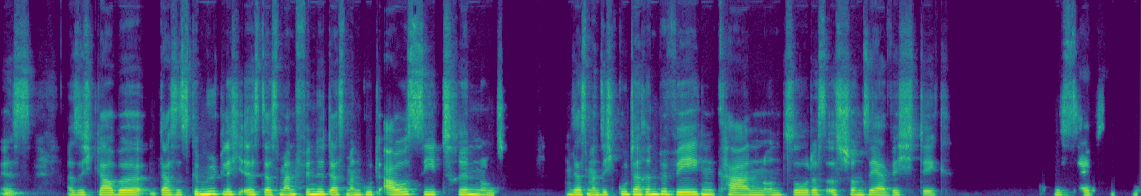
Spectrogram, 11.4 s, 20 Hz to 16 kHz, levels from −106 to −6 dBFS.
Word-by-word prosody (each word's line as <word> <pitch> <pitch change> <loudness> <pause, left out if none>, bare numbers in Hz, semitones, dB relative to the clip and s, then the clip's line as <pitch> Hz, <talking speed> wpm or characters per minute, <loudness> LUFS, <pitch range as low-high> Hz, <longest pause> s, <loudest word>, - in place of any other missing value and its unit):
ist. 270 +1 -9 0.3
Also, 165 +1 -5
ich 175 0 -9
glaube, 175 -1 +2
dass 175 -1 -1
es 175 -1 -6
gemütlich 200 0 +5
ist, 190 0 -1
dass 175 -1 -1
man 185 +1 0
findet, 200 0 +4
dass 180 0 0
man 180 0 -1
gut 185 0 -3
aussieht 190 -1 0
drin 190 0 +3
und 175 - -8 0.6
dass 185 0 0
man 175 -2 0
sich 180 +1 -5
gut 200 +1 0
darin 195 +1 +5
bewegen 195 -2 +2
kann 170 -2 -3
und 165 +2 -7
so, 170 0 -2
das 175 0 -4
ist 170 - -5
schon 170 -2 -3
sehr 165 -2 -2
wichtig 165 -1 -8 1.0
für's 175 0 -9
Selbstvertrauen. 170 +1 -9
180 Hz, 175 wpm, -20 LUFS, 170-195 Hz, 1.0 s, gemütlich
